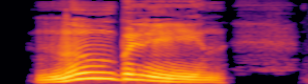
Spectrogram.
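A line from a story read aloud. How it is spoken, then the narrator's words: Drawn-out drawl. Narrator (Russian): протянул я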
